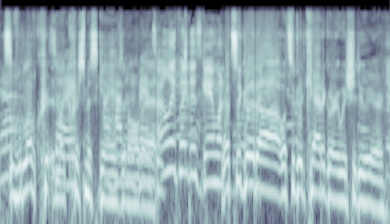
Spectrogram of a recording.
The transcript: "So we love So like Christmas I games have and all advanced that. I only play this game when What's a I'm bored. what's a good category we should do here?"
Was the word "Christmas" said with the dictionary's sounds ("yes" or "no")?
yes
